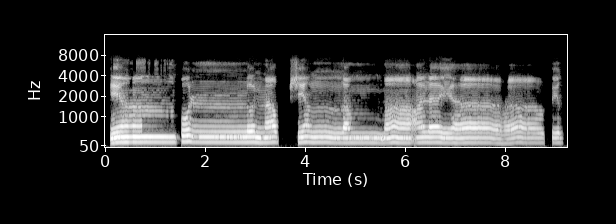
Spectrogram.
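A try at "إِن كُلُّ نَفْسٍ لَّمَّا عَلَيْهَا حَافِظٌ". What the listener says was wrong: in kullu langsung, jangan dipanjangkan yang kullu.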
